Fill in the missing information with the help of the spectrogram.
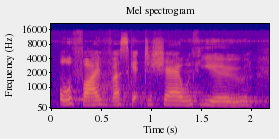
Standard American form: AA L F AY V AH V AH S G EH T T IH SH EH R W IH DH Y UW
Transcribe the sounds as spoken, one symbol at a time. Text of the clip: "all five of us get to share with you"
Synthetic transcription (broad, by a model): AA L F AY V AH V AH S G EH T T IH SH EH R W IH DH Y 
